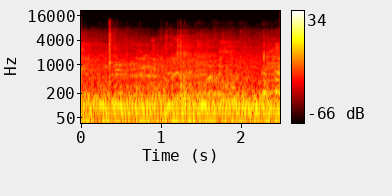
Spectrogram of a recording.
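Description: Badminton racket striking a shuttlecock once with a sharp smack about a third of a second in, over the steady low hum and faint voices of a sports hall.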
